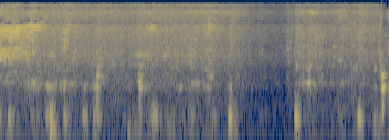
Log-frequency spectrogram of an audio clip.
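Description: Halved potatoes hitting hot oil in a pan, giving a steady broadband sizzle with scattered clacks and stirring knocks, moderately loud and close, no voices.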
